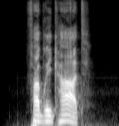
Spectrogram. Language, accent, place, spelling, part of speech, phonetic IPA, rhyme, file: German, Germany, Berlin, Fabrikat, noun, [fabʁiˈkaːt], -aːt, De-Fabrikat.ogg
- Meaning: 1. make (brand) 2. manufactured product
